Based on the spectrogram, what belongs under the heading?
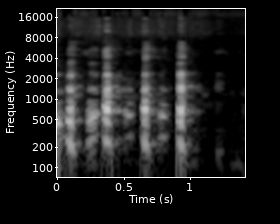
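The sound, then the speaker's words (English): A person coughs four times in quick succession, a harsh run of evenly spaced coughs followed by a brief quiet tail. “Hey, you're coughing.”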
